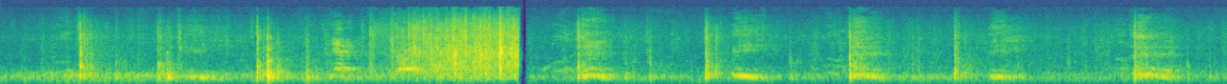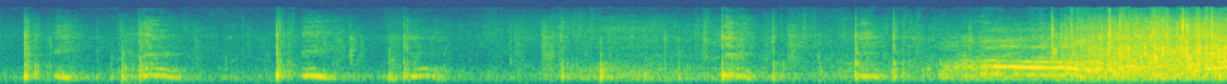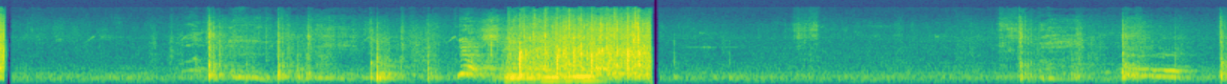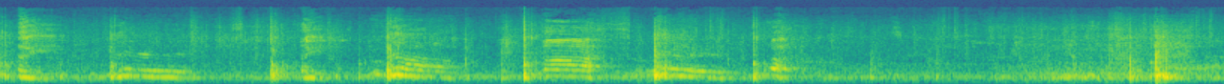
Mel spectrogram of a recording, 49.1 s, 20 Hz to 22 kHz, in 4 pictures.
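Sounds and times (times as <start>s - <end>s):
crowd cheering: 3.8s - 5.2s, 21.5s - 24.6s, 29.4s - 31.1s
crowd applause: 3.9s - 5.2s, 22.4s - 24.6s, 29.4s - 31.1s.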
